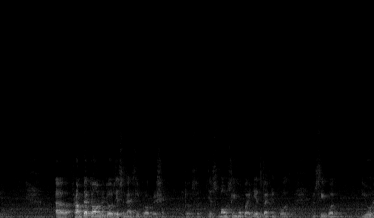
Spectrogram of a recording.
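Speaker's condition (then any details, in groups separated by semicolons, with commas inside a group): No condition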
